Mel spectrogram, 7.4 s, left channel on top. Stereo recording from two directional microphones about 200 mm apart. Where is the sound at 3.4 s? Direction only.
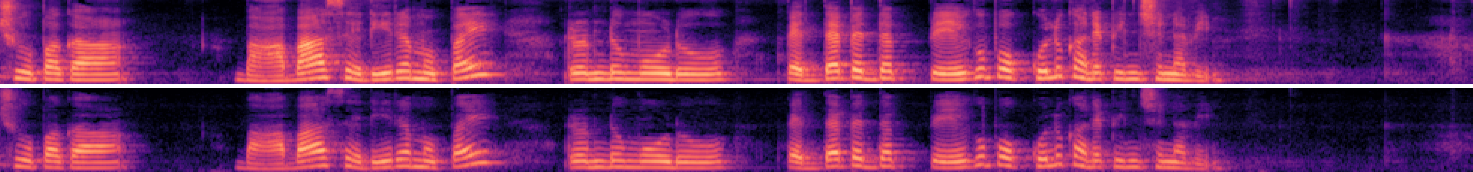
20° left (ahead or behind).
